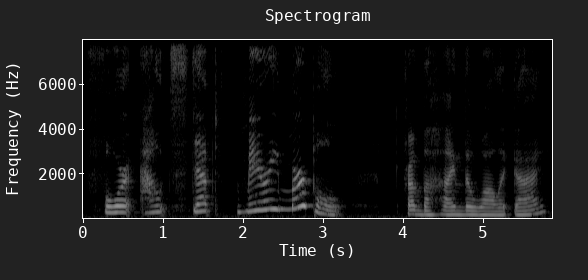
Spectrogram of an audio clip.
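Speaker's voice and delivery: plain reading voice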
